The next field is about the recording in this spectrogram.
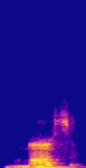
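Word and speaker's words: ます: ভার্বের শেষে এভাবে মাস, মাস, মাসু, মূলত এটা উচ্চারণ মাসু।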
